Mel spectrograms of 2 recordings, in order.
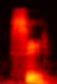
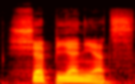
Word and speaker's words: Szepieniec: Yeah, so just for a spelling contest here, it's Szepieniec, which Correct. is Very well done. Szepieniec. That's how you pronounce it. It's like Czepieniec.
